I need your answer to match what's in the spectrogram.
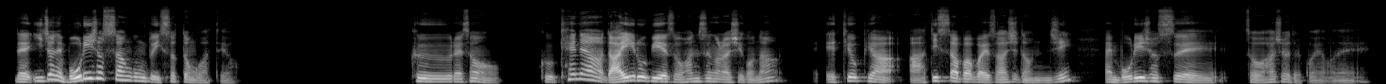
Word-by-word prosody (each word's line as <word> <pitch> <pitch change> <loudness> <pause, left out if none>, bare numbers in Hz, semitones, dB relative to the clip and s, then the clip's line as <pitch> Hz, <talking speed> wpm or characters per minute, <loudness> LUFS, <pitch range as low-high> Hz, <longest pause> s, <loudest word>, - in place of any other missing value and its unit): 네. 130 -2 +3
이전에 160 - +2
모리셔스 280 - +5
항공도 175 - +1
있었던 115 +1 -4
것 95 - -8
같아요. 90 -3 -16 1.7
그래서 130 -7 -2 0.4
그 120 -3 -6
케냐 230 - +1
나이로비에서 150 -9 +5
환승을 135 0 -4
하시거나 115 - -4 0.4
에 - - -26
에티오피아 145 -1 -1
아디스아바바에서 120 - 0
하시든지 110 - -5 0.3
아니면 115 -3 -3
모리셔스에서 130 - -1
하셔야 120 +2 -7
될 90 -3 -14
거예요 90 -1 -14
네. 90 +5 -15
130 Hz, 310 characters per minute, -20 LUFS, 105-160 Hz, 1.7 s, 모리셔스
